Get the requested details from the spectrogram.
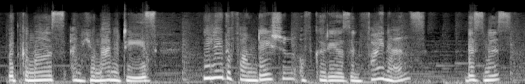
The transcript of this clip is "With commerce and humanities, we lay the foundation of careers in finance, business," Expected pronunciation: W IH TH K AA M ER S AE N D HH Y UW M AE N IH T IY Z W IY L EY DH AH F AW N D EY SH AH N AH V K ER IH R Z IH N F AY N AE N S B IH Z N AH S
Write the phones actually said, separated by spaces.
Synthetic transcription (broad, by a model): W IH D K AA M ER S AE N D HH Y UW M AE N IH T IY Z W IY L EY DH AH F AW N D EY SH AH N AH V K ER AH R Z IH N F AY N AE N S B IH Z N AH S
